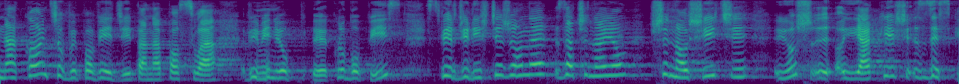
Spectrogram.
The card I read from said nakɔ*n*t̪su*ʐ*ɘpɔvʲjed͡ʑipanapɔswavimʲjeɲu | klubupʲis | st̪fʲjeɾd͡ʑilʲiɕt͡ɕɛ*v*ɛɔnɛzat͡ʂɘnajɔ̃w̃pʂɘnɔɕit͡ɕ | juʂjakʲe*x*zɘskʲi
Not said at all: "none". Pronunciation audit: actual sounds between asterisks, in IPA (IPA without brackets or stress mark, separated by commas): ɲ, v, ʐ, ɕ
